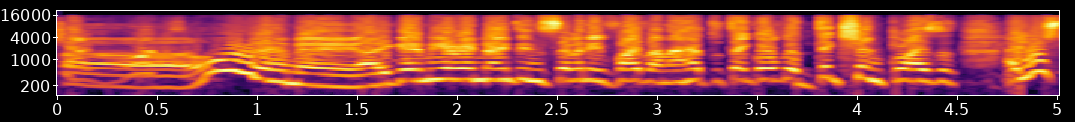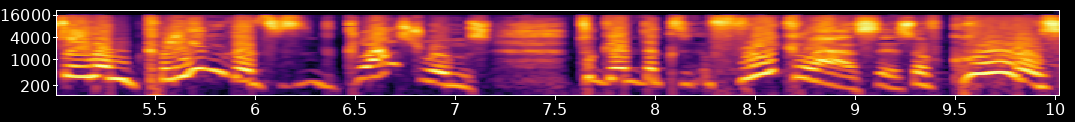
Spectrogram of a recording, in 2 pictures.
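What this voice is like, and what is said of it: Hispanic-accented English. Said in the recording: “your accent, you know. And I'm like, okay, I'm going to have the accent ... That's hard for a Hispanic person to say because we don't have those endings, those consonant endings in Spanish.”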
